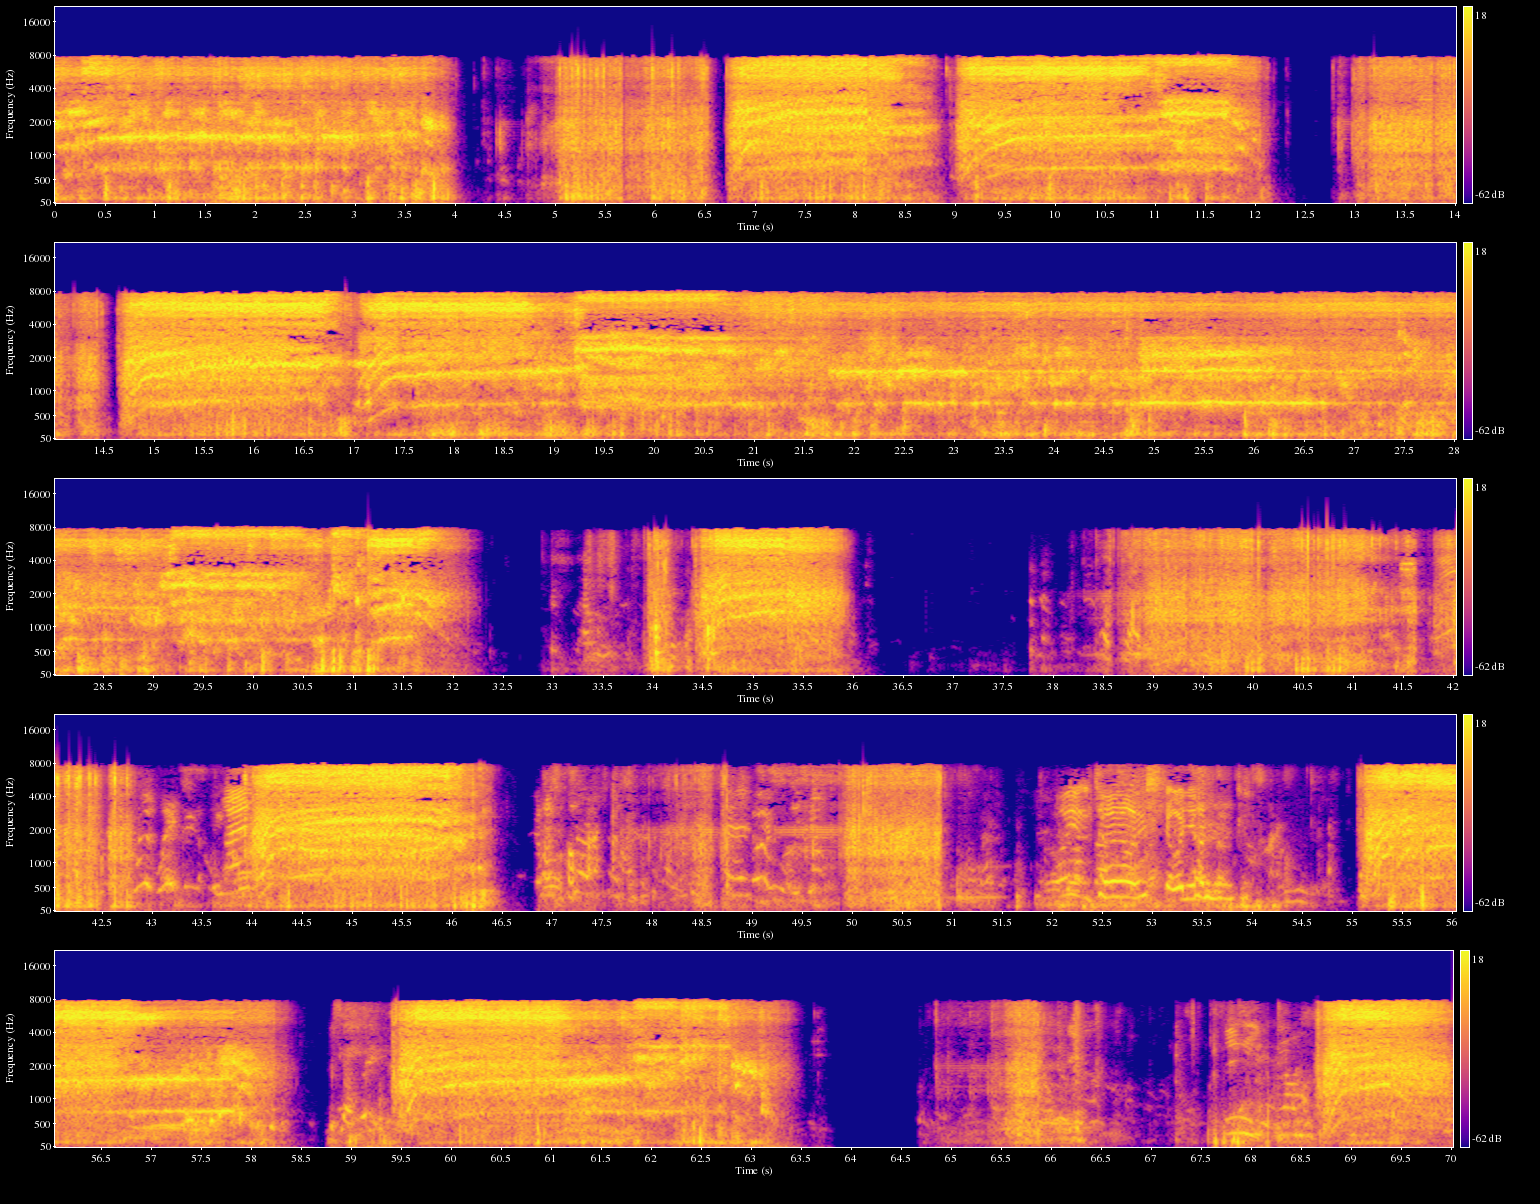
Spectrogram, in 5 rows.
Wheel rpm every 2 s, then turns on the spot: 190, 170, 10, 100, 100, 170, 20, 100, 150, 200, 200, 200, 200, 200, 200, 170, 10, 60, 0, 10, 20, 20, 150, 30, 10, 10, 0, 60, 170, 40, 190, 110, 0, 0, 40.
4-6 12-14 38-42 46-52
